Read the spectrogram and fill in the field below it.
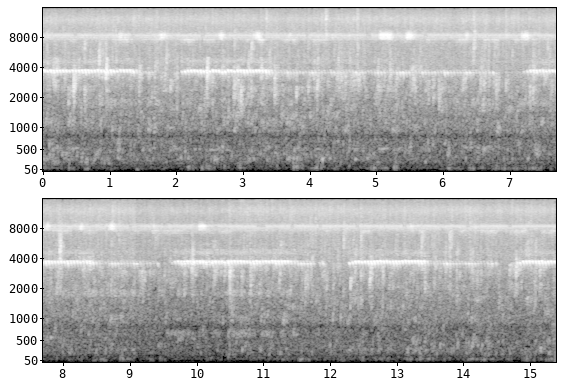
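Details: Nighttime crickets in the rain trill in shrill pulsed runs of one to two seconds, returning again and again with brief silences between. Higher chirps are scattered through, and a steady rain hiss lies beneath.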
